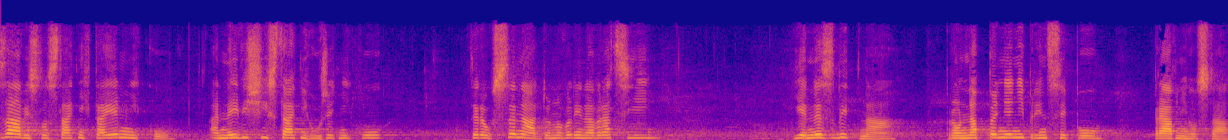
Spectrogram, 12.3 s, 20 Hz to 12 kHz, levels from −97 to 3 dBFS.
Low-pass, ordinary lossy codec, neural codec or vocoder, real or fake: 9.9 kHz; MP3, 64 kbps; none; real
